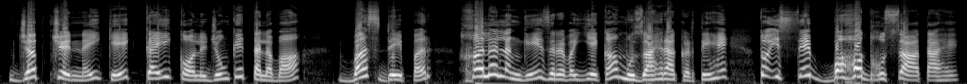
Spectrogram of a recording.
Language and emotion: Urdu, angry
